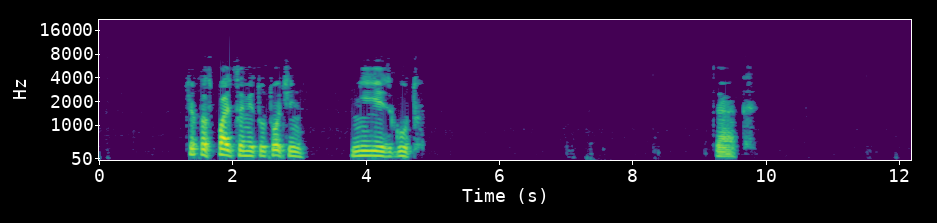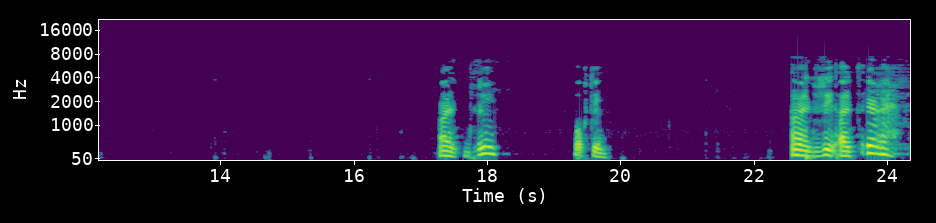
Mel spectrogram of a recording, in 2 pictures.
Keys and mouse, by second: 1.4 click, 2.5 r, 4.2 click, 4.6-7.0 middle drag, 7.5-8.5 middle drag, 9.1-11.6 middle drag, 12.0 r, 13.8 click, 14.7 middle click, 16.1 click, 17.7 alt+g, 21.2 click, 22.7 alt+g, 23.2 alt+r.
